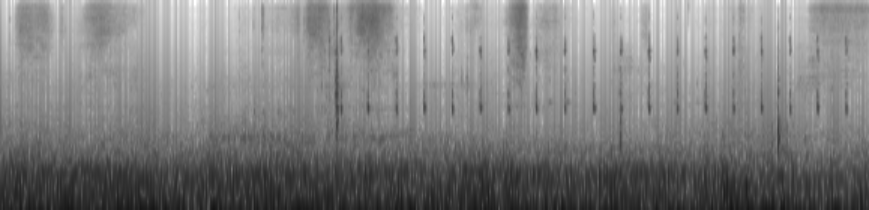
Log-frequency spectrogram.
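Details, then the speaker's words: Chevrolet in snow, brake test: hitting brakes too hard while sliding triggers low rapid throbbing with light crunching as ABS pulses brakes to keep steering ability. Normal ABS activation. "so right now if you hear that that's the abs working so as i was sliding a little bit and i hit the brakes too hard rather than me sliding and skidding it's pulsing those brakes as fast as it can to help give you the ability to still steer"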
